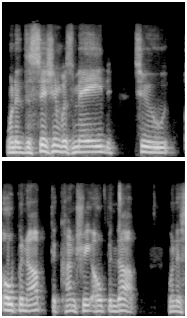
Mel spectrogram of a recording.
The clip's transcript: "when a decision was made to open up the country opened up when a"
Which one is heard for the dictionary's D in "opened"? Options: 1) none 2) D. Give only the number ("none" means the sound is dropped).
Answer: 2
